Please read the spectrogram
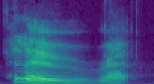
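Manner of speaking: Mole's bold hello; loud hello. Acted. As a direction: call it out across the water. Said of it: "said Water Mole".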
